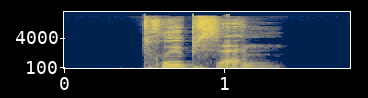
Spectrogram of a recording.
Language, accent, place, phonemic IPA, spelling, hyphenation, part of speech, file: German, Germany, Berlin, /ˈtʁyːpˌzɪn/, Trübsinn, Trüb‧sinn, noun, De-Trübsinn.ogg
- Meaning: gloom, melancholy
